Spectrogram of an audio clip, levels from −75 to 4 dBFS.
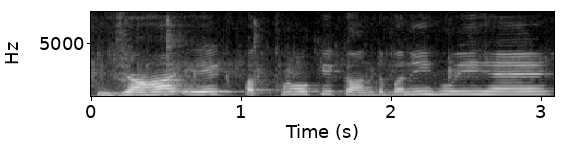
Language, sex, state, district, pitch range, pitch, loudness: Hindi, female, Punjab, Kapurthala, 235-270 Hz, 255 Hz, -15 LUFS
